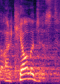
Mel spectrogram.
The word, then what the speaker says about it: archaeologist: 37 we start with archaeologist take care with the pronunciation not AR archaeologist someone who studies objects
